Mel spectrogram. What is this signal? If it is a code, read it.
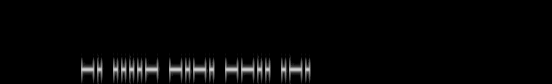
Morse code, heard as a keyed tone, about 31 wpm, 700 Hz. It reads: N4CZR
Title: USA Call Signs - 5 Characters - Repeated 2x - 30wpm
